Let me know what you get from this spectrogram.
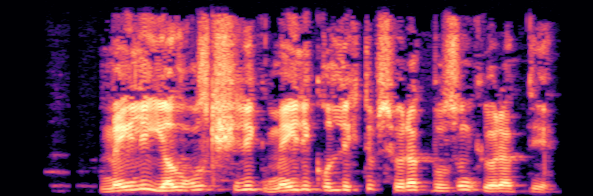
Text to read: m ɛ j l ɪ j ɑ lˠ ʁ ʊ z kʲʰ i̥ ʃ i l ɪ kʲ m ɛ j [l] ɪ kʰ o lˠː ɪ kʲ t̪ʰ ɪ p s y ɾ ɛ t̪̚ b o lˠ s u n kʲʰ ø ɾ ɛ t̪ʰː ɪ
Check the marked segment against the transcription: correct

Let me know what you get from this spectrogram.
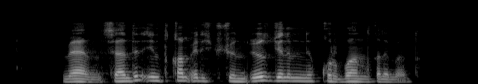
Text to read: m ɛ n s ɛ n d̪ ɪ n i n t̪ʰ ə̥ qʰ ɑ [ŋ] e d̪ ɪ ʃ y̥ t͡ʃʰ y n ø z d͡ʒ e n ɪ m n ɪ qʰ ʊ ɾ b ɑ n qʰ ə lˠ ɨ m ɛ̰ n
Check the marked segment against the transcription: incorrect: m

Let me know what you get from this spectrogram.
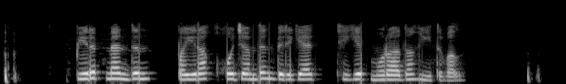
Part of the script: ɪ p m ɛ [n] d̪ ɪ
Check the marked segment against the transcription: correct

